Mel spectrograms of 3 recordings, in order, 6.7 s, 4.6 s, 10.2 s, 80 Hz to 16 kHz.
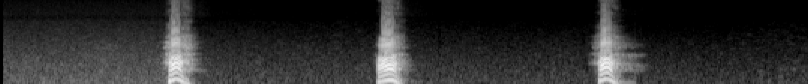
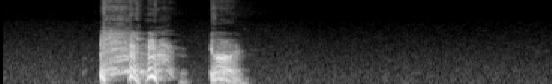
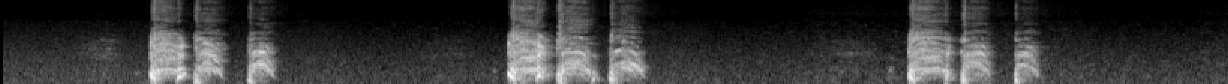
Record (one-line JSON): {"exhalation_length": "6.7 s", "exhalation_amplitude": 32767, "exhalation_signal_mean_std_ratio": 0.21, "cough_length": "4.6 s", "cough_amplitude": 29035, "cough_signal_mean_std_ratio": 0.32, "three_cough_length": "10.2 s", "three_cough_amplitude": 29172, "three_cough_signal_mean_std_ratio": 0.32, "survey_phase": "alpha (2021-03-01 to 2021-08-12)", "age": "65+", "gender": "Male", "wearing_mask": "No", "symptom_none": true, "smoker_status": "Ex-smoker", "respiratory_condition_asthma": false, "respiratory_condition_other": false, "recruitment_source": "REACT", "submission_delay": "1 day", "covid_test_result": "Negative", "covid_test_method": "RT-qPCR"}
